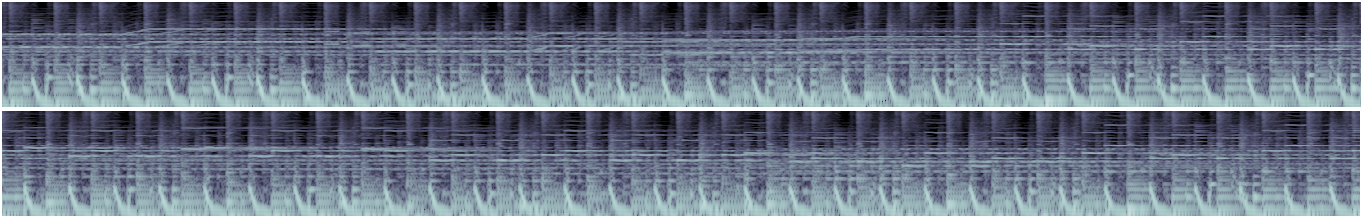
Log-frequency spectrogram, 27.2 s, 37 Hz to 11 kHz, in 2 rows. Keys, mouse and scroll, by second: 0.5 click, 1.5 click, 2.2 click, 6.4 click, 6.9 ctrl+z, 9.6 ctrl+z, 9.6 click, 9.9 click, 10.4 ctrl+z, 10.4 click, 13.9 click, 14.7 click, 16.7 click, 17.8 click, 18.5 click, 19.5 click, 21.0 click, 21.4 click, 23.8 shift+click, 24.5 shift+click, 25.3 shift+click, 26.5 shift+click.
